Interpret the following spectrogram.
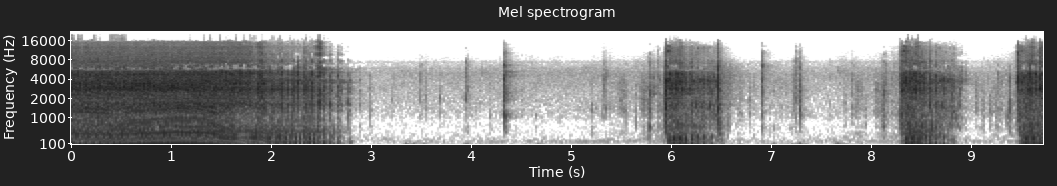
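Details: Stihl MS 261 C chainsaw bogging down and stalling even at idle: revs high, pitch sags and it dies; short throttle bursts fade quickly. Owner suspects the tank vent; cleaning it did not last.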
